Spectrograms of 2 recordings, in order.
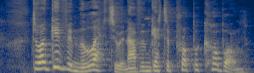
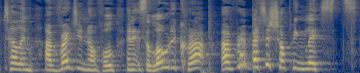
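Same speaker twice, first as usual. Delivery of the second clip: higher, loud, building scorn; blunt telling-off; 6 semitones higher, 7 dB louder than usual. Acted. Wife rehearsing telling husband his novel is crap, scornful. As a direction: let him have it, louder as it goes. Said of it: "One day I'll tell him".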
